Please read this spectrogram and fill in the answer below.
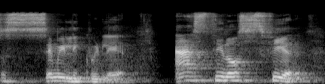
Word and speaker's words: asthenosphere: Asthenosphere. When you pronounce this, it is SF, not SP, SF. Asthenosphere.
